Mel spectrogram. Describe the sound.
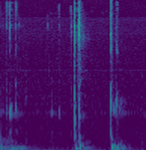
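Faint typing on a computer keyboard: a few sharp, separate key clicks with quiet gaps between them.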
